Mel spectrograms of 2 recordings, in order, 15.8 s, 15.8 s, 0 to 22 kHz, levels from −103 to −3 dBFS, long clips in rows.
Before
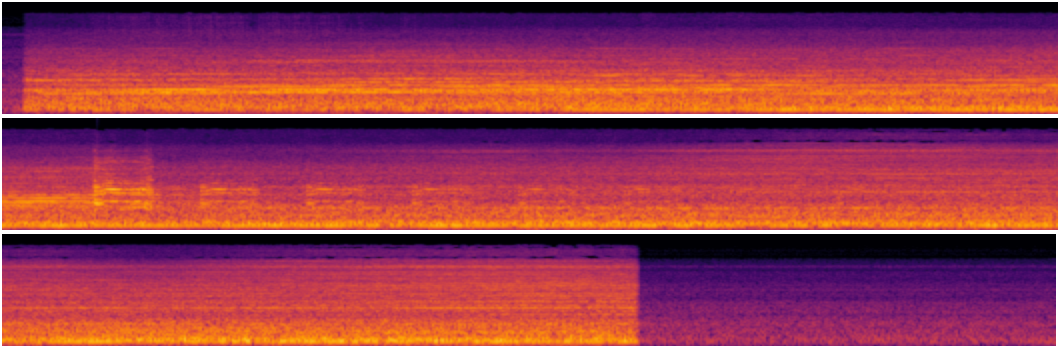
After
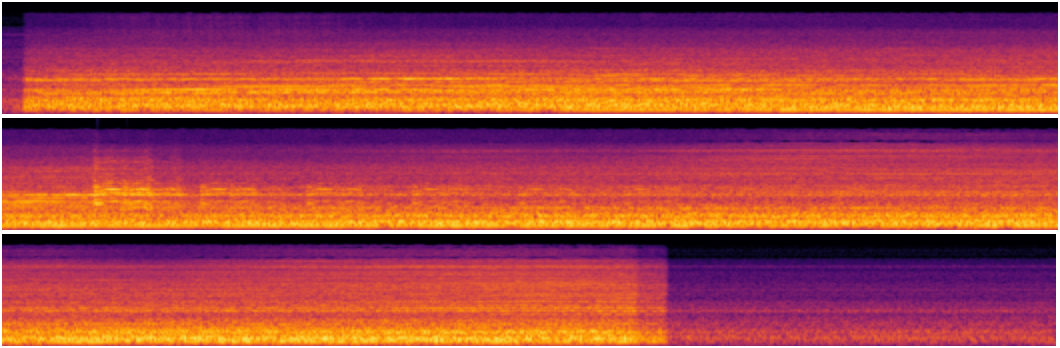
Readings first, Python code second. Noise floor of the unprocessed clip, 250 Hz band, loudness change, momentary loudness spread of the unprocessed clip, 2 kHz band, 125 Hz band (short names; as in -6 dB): -50 dBFS, +11.0 dB, +7.5 dB, 4 LU, +5.5 dB, +6.5 dB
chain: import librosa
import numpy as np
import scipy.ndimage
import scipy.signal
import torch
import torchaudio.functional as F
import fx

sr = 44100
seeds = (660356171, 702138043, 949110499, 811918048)

p1 = fx.small_body(x, sr, hz=(230.0, 380.0, 1400.0), ring_ms=30, db=10)
p2 = p1 + fx.echo_single(p1, sr, ms=146, db=-7.0, dry=0)
y = F.gain(torch.from_numpy(p2), 2.5).numpy()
